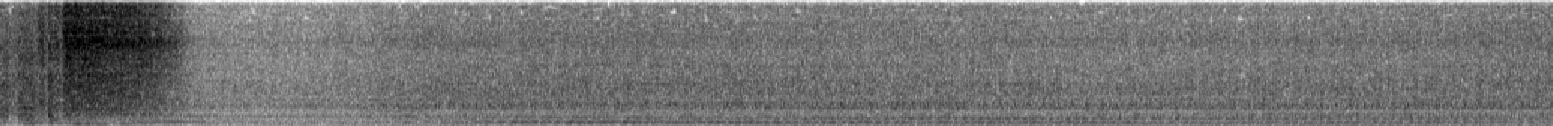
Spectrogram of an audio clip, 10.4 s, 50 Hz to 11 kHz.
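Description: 2011 Toyota Corolla inline-four petrol engine starting: it catches at once and flares loudly for about a second, then settles into a steady, even idle. It runs smoothly with no unusual noises.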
